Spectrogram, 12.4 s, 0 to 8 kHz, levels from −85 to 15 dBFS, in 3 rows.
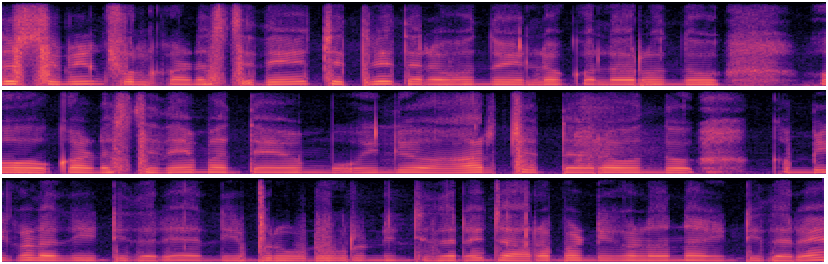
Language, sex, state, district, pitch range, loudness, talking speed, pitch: Kannada, female, Karnataka, Dakshina Kannada, 205-215 Hz, -20 LUFS, 115 wpm, 210 Hz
